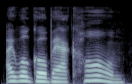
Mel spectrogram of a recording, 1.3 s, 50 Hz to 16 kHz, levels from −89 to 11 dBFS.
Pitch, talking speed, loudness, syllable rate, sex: 175 Hz, 225 wpm, -15 LUFS, 4.2 syllables/s, female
